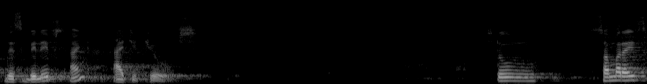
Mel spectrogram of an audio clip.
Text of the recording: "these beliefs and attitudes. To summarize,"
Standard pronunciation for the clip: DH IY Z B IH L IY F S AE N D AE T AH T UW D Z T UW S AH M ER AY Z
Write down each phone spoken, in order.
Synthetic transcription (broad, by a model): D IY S B IH L IY F S AE N D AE T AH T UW D S T UW S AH M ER AY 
